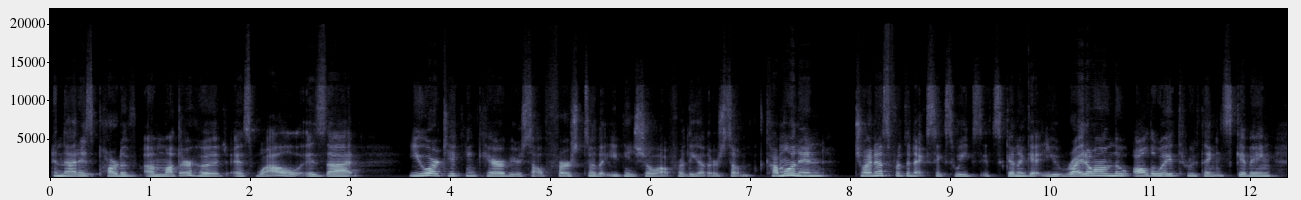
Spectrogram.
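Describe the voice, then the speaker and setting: A woman's voice: mid-range voice, moderate pace. A woman health coach hosting her own podcast, talking casually and with energy, often acting out what her clients say. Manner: energetic, conversational, acts out quoted clients.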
